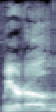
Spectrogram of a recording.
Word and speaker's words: Mirada: In 2010, he launched Miranda Studios, was longtime cinematographer, Guillermo Navarro, director Matthew Cullen, and executive producer Javier Jimenez. Mirada, did I say it wrong the first time? Maybe I did.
